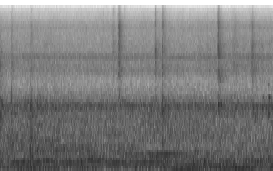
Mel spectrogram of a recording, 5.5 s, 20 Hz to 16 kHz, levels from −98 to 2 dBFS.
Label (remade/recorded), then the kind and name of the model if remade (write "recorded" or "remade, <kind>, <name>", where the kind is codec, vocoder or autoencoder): recorded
